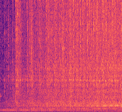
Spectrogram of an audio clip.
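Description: A sewing machine running at a steady speed, giving an unbroken whirring hum with a constant low motor tone and no talk over it.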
